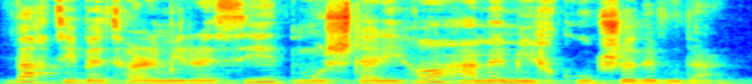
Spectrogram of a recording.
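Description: A woman narrating an audiobook in a steady, measured voice of middle pitch. A faint hiss of noise sits under the reading. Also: vocal fry. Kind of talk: scripted narration.

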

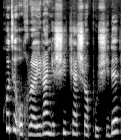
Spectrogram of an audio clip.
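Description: A woman's voice: a little high, darkish tone, natural voice. Woman doing a mocking, whining male con man. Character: sly showy male con man orator.

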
